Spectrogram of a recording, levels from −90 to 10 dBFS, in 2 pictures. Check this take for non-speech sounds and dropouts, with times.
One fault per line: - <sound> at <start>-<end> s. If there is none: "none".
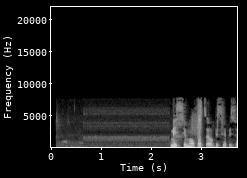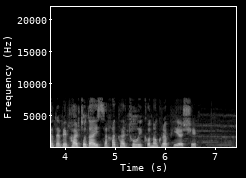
none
